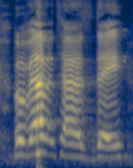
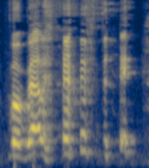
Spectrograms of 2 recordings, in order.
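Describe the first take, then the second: First: Said in the usual way. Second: Laughing through the correction; amused at her own mix-up, said slowly with a laugh. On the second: Real, not acted. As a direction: chuckle as you fix the slip.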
